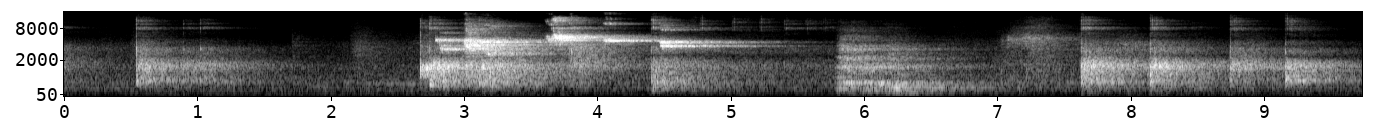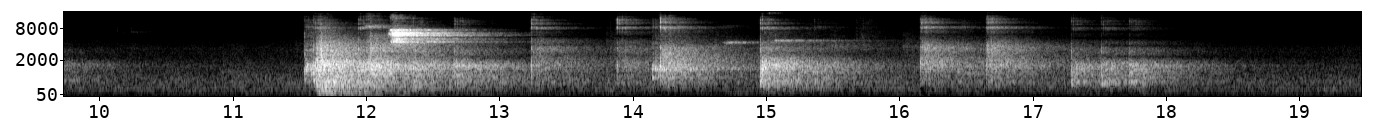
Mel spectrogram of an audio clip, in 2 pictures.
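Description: Table tennis ball clicking back and forth off the table and rubber-faced bats in two rallies, each hit a sharp tick with a short high ping. A brief lull about ten seconds in separates the rallies.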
